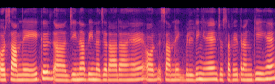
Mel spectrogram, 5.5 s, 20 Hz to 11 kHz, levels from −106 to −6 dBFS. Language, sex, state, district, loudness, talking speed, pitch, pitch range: Hindi, female, Uttar Pradesh, Muzaffarnagar, -19 LUFS, 215 wpm, 205 Hz, 200-215 Hz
